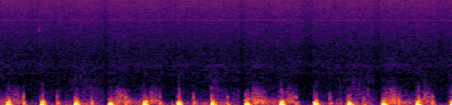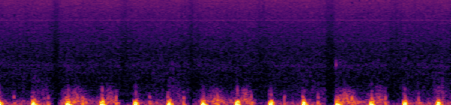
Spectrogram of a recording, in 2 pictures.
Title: 早い心臓の音 拍動強め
